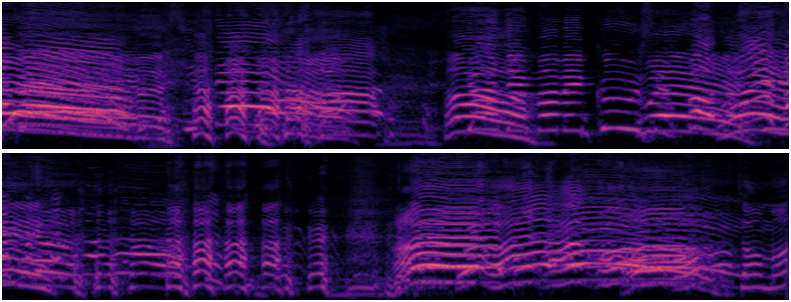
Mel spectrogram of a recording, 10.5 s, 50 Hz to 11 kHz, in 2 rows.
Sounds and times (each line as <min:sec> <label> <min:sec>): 0:00.0 crowd cheering at a sporting event 0:03.6
0:04.4 crowd cheering at a sporting event 0:06.8
0:07.9 crowd cheering at a sporting event 0:10.4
